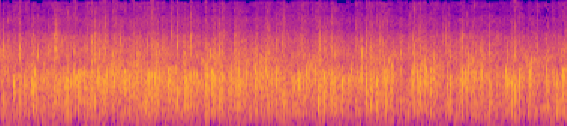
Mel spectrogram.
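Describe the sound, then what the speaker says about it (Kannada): A crowd at a speech gathering applauds on request, producing steady, dense clapping that holds at full strength for nearly four seconds without talk over it. "ಬೇರೆ ಊರರ ಪಾಪ ಚಪ್ಪಾಳೆ ಹೊಡಿರ್ಲ ಅವ್ರಿಗೆ"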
